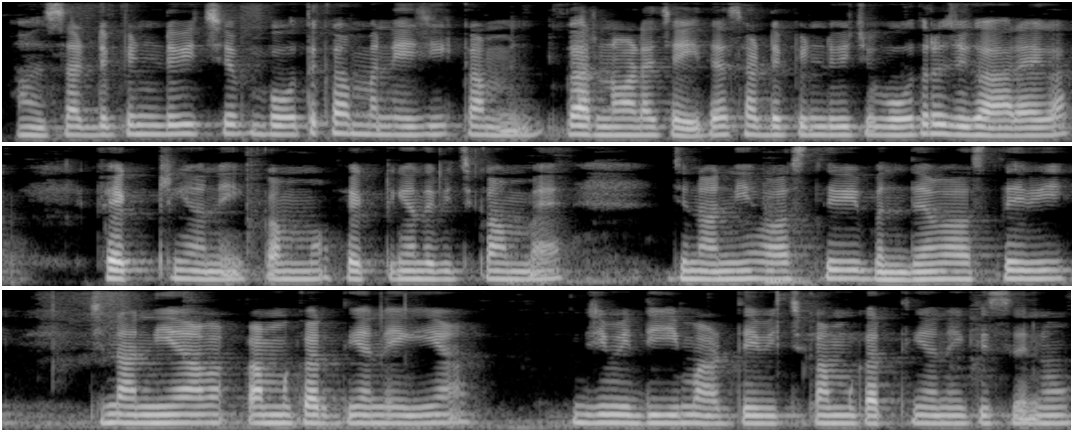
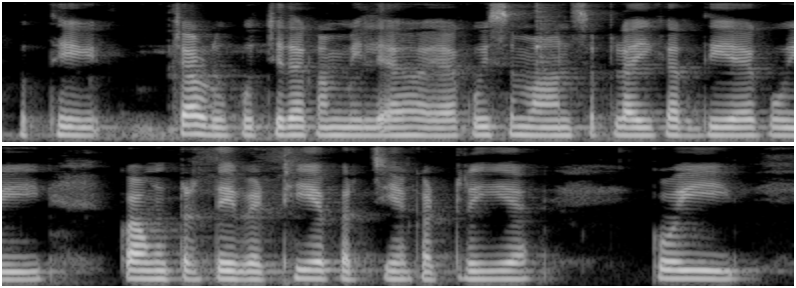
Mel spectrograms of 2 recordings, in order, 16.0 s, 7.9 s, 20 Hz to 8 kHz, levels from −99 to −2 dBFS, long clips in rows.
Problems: constant background noise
